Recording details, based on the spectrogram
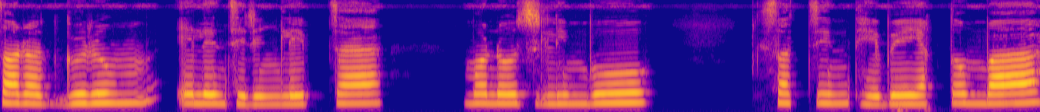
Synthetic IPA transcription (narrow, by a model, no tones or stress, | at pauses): sʌɾʌt̪ɡuɾumelent͡sʰiɾiŋlep̚t͡sa | mʌnot͡slimbu | sʌtːt͡sint̪ʰebejak̚t̪omba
